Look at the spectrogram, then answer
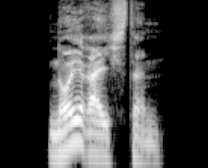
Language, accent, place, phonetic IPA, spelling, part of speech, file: German, Germany, Berlin, [ˈnɔɪ̯ˌʁaɪ̯çstn̩], neureichsten, adjective, De-neureichsten.ogg
- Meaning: 1. superlative degree of neureich 2. inflection of neureich: strong genitive masculine/neuter singular superlative degree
